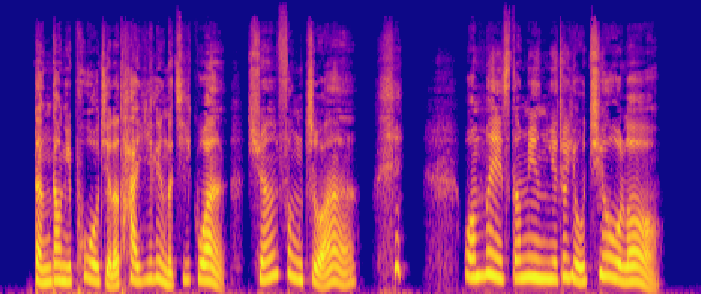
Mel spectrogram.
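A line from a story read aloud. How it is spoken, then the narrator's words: Laughing. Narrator (Chinese): 李金花笑着说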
